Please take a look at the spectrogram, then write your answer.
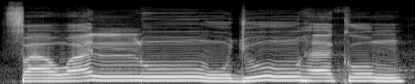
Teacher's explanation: Huruf ju kita panjangkan dua harakat karena wau sukun di depannya.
